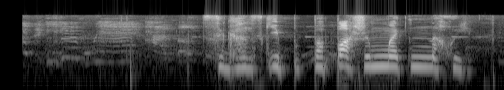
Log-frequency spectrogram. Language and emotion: Russian, angry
